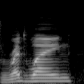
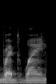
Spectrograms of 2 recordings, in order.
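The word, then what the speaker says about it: Redwyne: Hightower of course how's Red Wayne or is it redwane or red wine no I always gone from Red Wayne because the Y is sort of it's like a Wayne it's with Game of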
